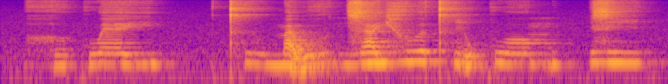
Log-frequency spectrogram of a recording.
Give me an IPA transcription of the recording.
ho̤˨˩kwɛ˧j | t̪ʰɨ̤˨˩wma̰˧˨wɣṳ˨˩n za˧jɣu˧ə̯ t̪ʰḭ˧˥wkwo˧m | zi˧

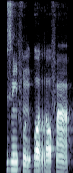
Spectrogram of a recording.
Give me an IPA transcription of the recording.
zĩ˦fũ˨ ɡ͡bɔ˦˨rɔ˨ fã˨

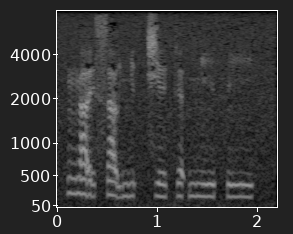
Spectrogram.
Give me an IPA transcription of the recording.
ŋa̰˦˨ɪ̯ sa̰˦˨ʊ̯ɲɪ˦ʔt͡ɕe˨kɛ˦ʔ ɲĩ˨θĩ˨

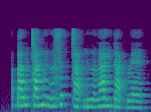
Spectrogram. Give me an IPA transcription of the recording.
ɓa˧˥wca˧˥ŋlɨ˨˩˦ə̯sə˦˥k̚ ca˨˩t̚nɨ˨˩ə̯ la˧j ɗa˨˩k̚ɹɛ˨˩

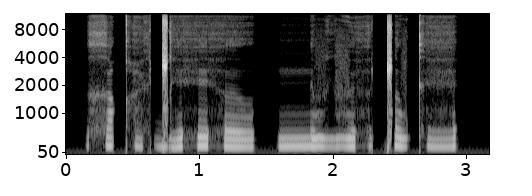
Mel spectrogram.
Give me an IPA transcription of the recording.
xɐqʰɛ̤xɡ͡ǁe hehəʊ̯ | nːɪvi̤vʏ hə̤ǁəvkʰɛ̤

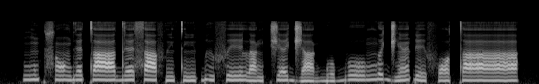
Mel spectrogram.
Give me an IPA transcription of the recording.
ŋũ˧psɔ̃˧ɡɛ˧ taː˧dɛ˧sa˧fĩ˨ tĩ˨ɓɨ˧ feː˧ la˨ŋt͡ʃɛ˧ d͡ʒaː˨ɡ͡bo˨boː˦ ŋə˦d͡ʒɛ̃˨˦ɗe˨fɔ˨ taː˦

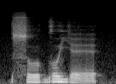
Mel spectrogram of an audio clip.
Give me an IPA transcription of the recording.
so˨ ɡo˧jɛ˨

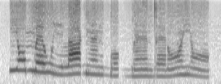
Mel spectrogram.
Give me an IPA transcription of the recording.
jɔ˦mɛ˧wi˨la˧ ɡɛ̃˧ɡ͡bo˨ ɡ͡bɛ̃˨dɛ˨ ɾɔ̃˧jɔ̃˨

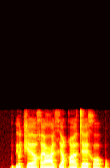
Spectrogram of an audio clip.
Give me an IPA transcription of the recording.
pʲɔt͡ʃɛɐ̯χɛ ʕɪxɪqɛɐ̯ tɛxɔp

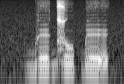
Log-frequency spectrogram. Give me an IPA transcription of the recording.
beɡzu ɓe

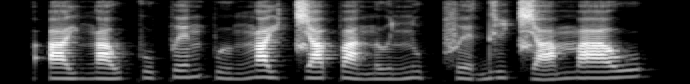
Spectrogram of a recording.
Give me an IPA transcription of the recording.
ʔa˩jŋa˩˧wku˩˧ pe˧˥npɯː˩ ŋa˥˨jt͡ɕa˧˥ pa˧˩nɯː˩ ɲu˧˥p̚fe˧˩ di˧t͡ɕa˩˧ ma˧˥w

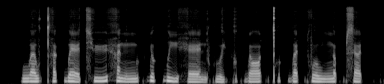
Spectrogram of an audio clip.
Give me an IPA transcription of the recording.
wɐ˨w t̪ʰɐ˨k̚wɛː˨˩t͡sʰyː˨˥hɐ˨˩n ŋʊ˨˥k̚lʊ˨˥k̚wiː˨˩ hɛː˨˩nkʷɐ˨˩j kʊ˨k̚lɔː˨˥t̚pʰʊ˧k̚ wɐ˨˥t̚fo˨w ŋɐ˧p̚sɐ˨˥t̚

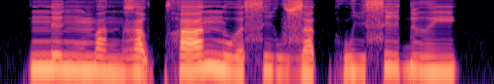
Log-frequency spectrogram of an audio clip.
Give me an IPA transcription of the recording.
ne˧ŋ ma̤˨˩nɣa̰˧˨wt̪ʰaː˨˦ nu˧˩ə̯si̤˨˩w za˨˩t̚hwi̤˨˩si˧ ɗɨ˧j

